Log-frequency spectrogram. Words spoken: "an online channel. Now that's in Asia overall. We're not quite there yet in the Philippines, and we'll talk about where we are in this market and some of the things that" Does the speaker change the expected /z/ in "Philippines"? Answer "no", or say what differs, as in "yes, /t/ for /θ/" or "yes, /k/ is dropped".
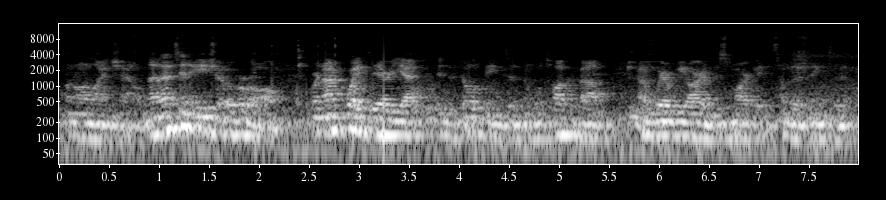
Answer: no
